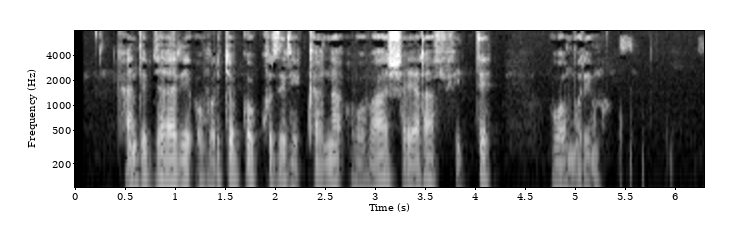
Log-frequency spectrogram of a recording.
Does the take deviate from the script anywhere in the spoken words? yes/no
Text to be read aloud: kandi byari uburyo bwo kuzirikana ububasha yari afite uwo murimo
no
